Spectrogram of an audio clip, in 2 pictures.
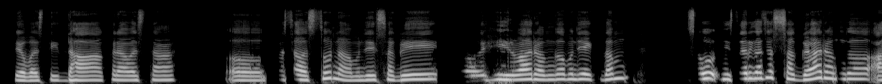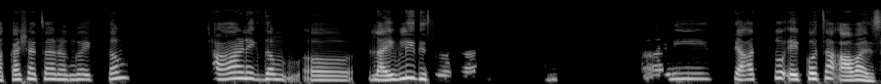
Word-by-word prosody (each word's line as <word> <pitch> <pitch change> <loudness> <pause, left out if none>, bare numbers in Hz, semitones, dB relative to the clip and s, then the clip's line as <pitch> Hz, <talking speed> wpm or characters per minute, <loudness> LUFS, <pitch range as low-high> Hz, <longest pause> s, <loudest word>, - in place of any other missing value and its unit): व्यवस्थित 185 +1 -1
10:00-11:00 200 +1 +1
वाजता 200 +1 -2
अ, 205 -1 -14 0.5
कसा 215 +1 -2
असतो 270 +8 0
ना, 235 -9 0
म्हणजे 190 +3 +1
सगळे 215 0 +1 0.5
अ, 210 - -6 0.2
हिरवा 220 +2 +4
रंग 220 -1 +2
म्हणजे 240 0 +2
एकदम 230 +5 -1 0.6
जो 260 +1 +3
निसर्गाचा 270 +6 +1
सगळा 240 +2 +3
रंग, 255 -2 -2 0.2
आकाशाचा 240 +5 -1
रंग 230 -1 -1
एकदम 255 +7 -2 0.9
छान, 270 +3 +2
एकदम 240 -3 0 0.2
अ, 205 - -5 0.6
लिव्हली 230 +9 +4
दिसत 250 -5 -1
होता. 200 -1 -11 1.7
आणि 255 +3 -5 0.2
त्यात 230 -2 0 0.2
तो 295 - +3
एकोचा 260 +5 +3 0.2
आवाज 195 -5 +3
225 Hz, 110 wpm, -19 LUFS, 205-255 Hz, 1.7 s, हिरवा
